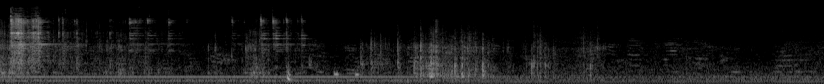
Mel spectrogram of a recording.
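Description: Clinks and taps from pets feeding at food bowls on a tiled floor, the sharpest just after the start, over a steady hum that fades about halfway through. A faint voice is in the background.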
